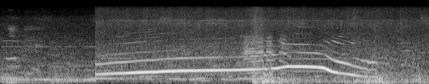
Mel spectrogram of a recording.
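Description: A single long howl starts about a second in, rising slowly in pitch for about two seconds and then dropping away steeply. A low rushing noise joins it halfway through.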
